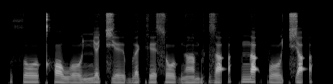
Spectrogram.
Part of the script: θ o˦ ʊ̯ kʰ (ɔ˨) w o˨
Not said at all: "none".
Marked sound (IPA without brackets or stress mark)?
ɔ˦˨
